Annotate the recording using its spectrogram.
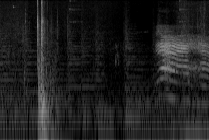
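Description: Soft background score with a door shutting in a single loud thunk about a second in. Near the end a high, wavering voice starts up over the music.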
